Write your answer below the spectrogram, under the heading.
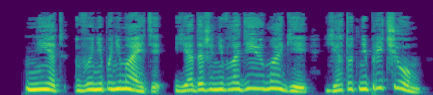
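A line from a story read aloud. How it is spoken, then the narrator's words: Pleading. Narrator (Russian): взмолилась она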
